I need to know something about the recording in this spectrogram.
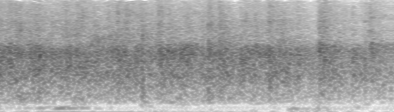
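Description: A crowd applauds steadily, the dense patter of many clapping hands forming a continuous, fairly loud wash of sound that holds even throughout with no voices rising above it.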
